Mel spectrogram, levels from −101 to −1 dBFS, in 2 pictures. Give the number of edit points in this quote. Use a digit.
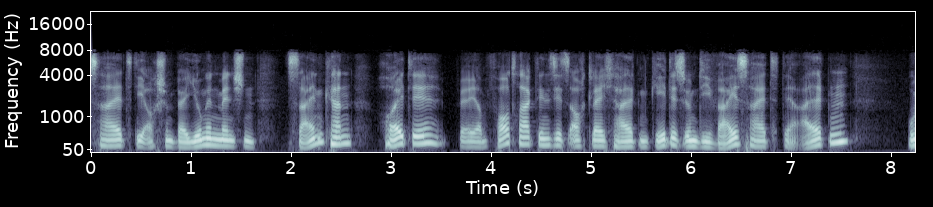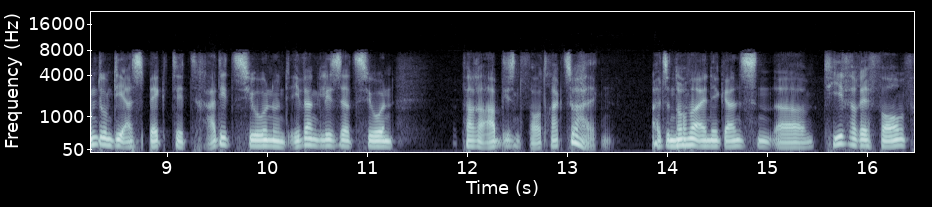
2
